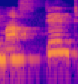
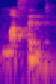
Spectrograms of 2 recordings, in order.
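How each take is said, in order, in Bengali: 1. মাঝের t ধ্বনিটি উচ্চারিত হয়। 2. মাঝের t ধ্বনিটি নীরব। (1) "মাস্টেন্ট বলবা না কেউ" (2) "মাসেন্ট বলবা"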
